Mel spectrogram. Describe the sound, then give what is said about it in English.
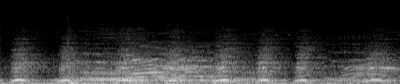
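A chorus of big cats chuffing and moaning together at night, recorded with microphones set up outside. Overlapping low, rhythmic breathy pulses sit under long rising and falling harmonic calls, echoing, steady and fairly loud throughout, with no talking. “It's a kind of a chuffing chorus that they do, and they won't do it around people.”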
